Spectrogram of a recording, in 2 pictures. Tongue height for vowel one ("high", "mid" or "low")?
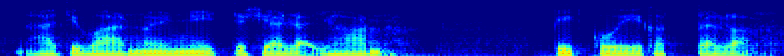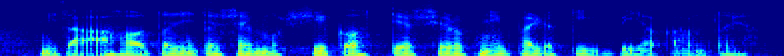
low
